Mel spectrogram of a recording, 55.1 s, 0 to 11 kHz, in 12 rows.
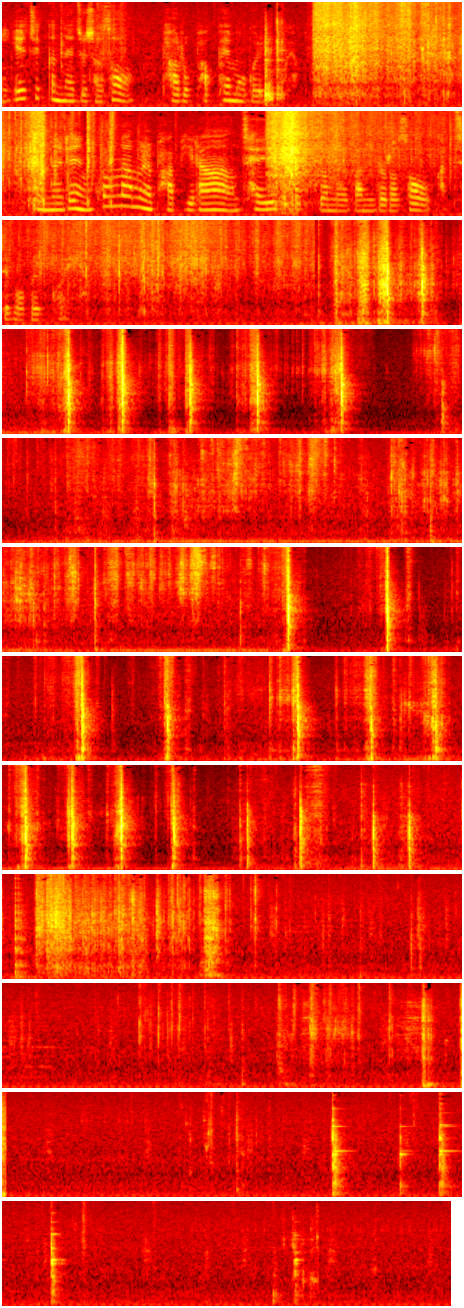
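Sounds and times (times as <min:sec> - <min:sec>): knife chopping on wooden board: 0:14.4 - 0:17.4.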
